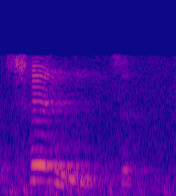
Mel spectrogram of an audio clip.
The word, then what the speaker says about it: 称: 这个字啊，本来是称字，称赞的称字，但是这里要念作秤字，秤啊，就是这个我们称东西的秤呐、啊，一斤两斤啊，几斤啊，现在用的公斤啊，这是秤子，现在的磅也是一样的啊。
